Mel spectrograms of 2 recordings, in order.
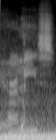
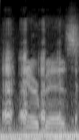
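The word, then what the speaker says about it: Hermès: It's not Hermes. Okay. Yeah. Hermes. The H is silent, apparently.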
